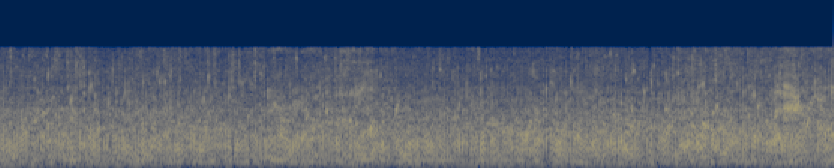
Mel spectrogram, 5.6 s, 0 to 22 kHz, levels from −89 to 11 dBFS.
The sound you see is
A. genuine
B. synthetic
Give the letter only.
B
